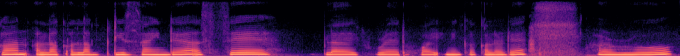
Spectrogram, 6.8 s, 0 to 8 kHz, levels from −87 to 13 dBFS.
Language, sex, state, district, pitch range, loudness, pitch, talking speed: Nagamese, female, Nagaland, Dimapur, 245-270 Hz, -11 LUFS, 255 Hz, 115 wpm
